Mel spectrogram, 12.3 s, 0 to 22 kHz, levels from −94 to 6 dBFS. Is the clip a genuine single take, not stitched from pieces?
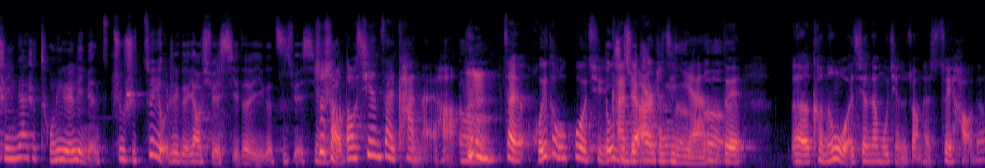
yes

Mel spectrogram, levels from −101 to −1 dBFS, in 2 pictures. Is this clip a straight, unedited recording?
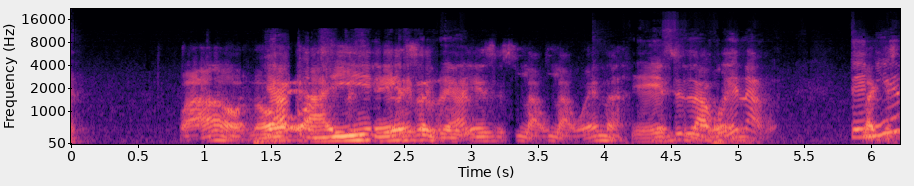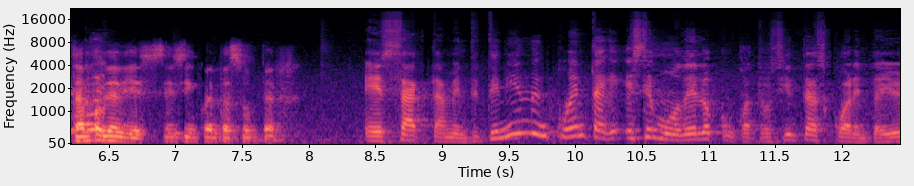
no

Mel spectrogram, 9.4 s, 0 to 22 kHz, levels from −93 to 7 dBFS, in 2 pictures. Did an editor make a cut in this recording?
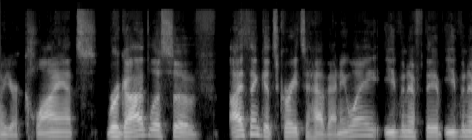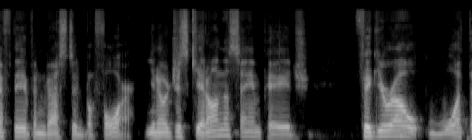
yes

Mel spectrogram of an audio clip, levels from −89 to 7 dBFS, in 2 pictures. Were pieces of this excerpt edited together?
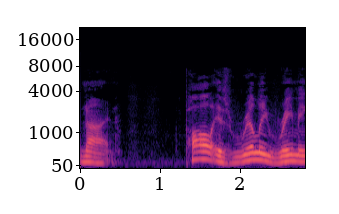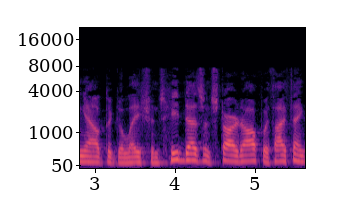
no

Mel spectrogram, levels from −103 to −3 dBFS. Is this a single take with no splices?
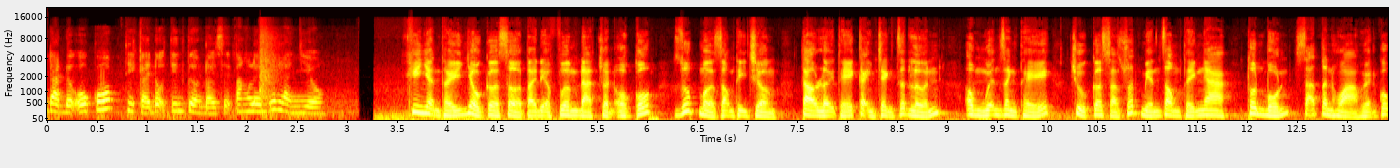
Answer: no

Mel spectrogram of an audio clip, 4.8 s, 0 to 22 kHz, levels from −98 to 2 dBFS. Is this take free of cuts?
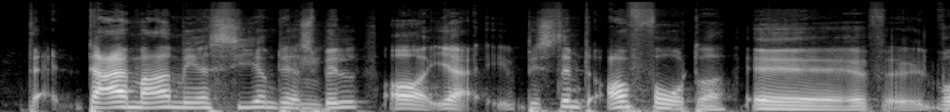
no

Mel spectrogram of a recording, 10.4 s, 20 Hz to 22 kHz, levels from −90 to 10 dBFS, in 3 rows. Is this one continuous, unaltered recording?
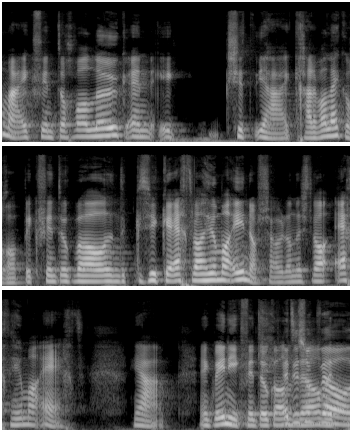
no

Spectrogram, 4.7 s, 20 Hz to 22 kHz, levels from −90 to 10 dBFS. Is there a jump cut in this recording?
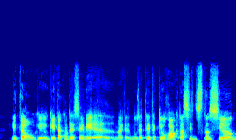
yes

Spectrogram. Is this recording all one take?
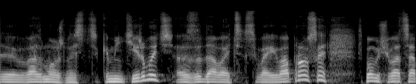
no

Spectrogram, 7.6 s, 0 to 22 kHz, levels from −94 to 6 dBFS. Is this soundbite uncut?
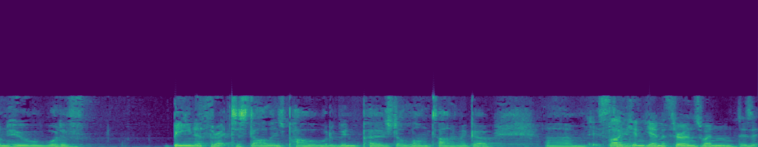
yes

